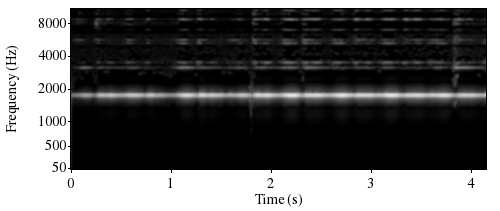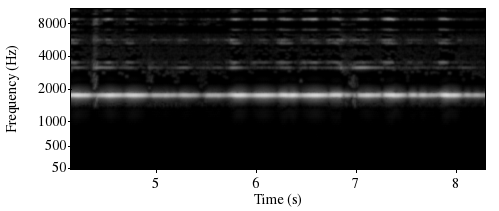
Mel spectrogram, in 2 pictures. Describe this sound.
A glass of water tuned, if I remember right, to A, and bowed mercilessly with wet fingers. (I plan to Hourglass this sometime.)
Recorded by Sony Xperia C5305, some editing in Audition.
